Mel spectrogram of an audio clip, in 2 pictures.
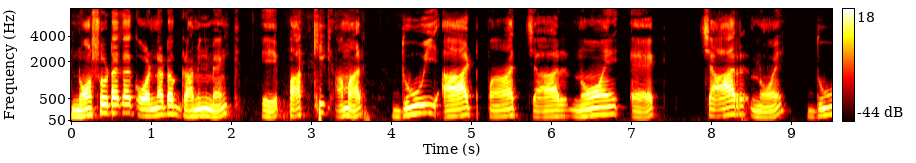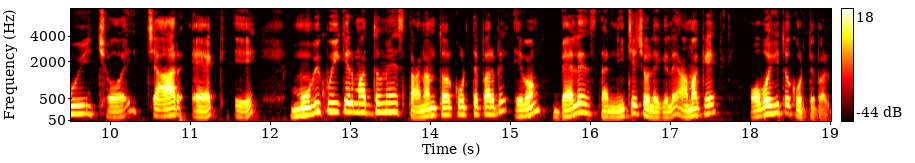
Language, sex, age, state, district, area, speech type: Bengali, male, 18-30, West Bengal, Howrah, urban, read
